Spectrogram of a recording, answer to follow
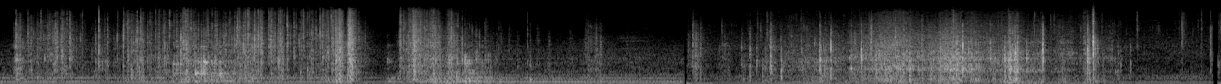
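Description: Plastic bag of sugar snap peas crinkling as the pods are tipped into a heated nonstick skillet, with crackly rustling and small clicks of pods landing and shifting in the pan, in several bursts.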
